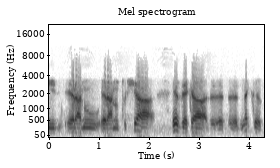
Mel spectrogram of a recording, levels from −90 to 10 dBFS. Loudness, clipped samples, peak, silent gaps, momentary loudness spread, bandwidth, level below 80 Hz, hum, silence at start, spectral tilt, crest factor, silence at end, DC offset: -17 LUFS; under 0.1%; -4 dBFS; none; 12 LU; 7.8 kHz; -62 dBFS; none; 0 s; -5 dB/octave; 14 dB; 0.05 s; under 0.1%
